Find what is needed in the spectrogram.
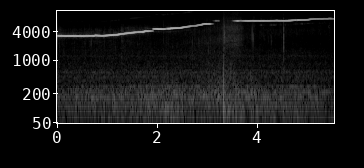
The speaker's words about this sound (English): He recently broke the record for highest whistle tone ever recorded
